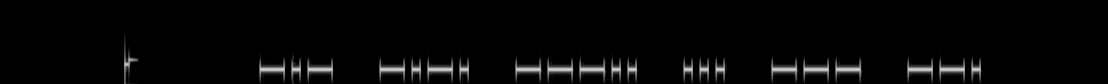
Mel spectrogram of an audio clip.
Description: Morse code, heard as a keyed tone, about 15 wpm, spaced as for 11 wpm, 700 Hz. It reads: KC8SOG
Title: USA Call Signs - 2x Character Spacing - 15wpm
